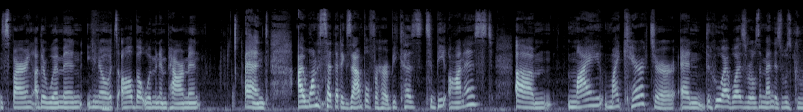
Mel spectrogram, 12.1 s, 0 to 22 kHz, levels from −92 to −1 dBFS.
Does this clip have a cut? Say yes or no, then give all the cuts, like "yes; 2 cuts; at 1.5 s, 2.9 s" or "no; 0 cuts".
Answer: yes; 1 cut; at 7.6 s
